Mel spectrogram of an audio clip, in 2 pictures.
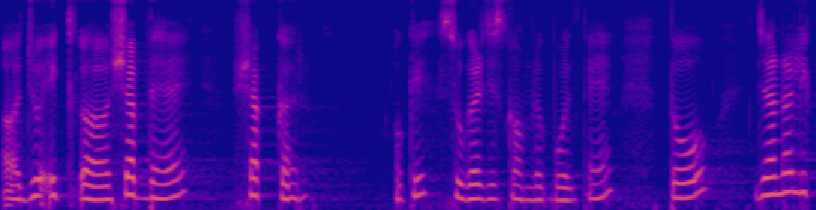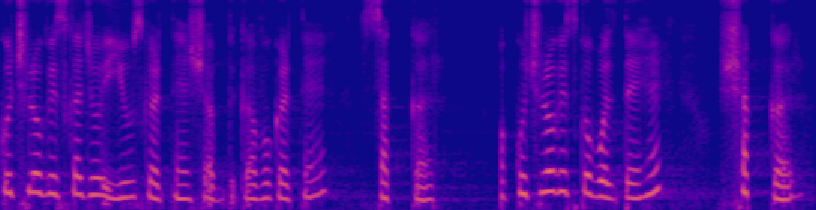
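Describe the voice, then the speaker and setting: A woman's voice: medium pitch, normal speed, a little mellow. A woman teaching a pronunciation lesson, explaining step by step and mixing Hindi with English, often checking in with "right?". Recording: long hall reverb.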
